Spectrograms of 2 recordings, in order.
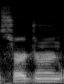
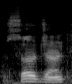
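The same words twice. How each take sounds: First: Sojourn slurred as "suh-zhurn" with a zh sound; a fumbled first try at sojourn; mispronounced sojourn. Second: Sojourn said carefully as "so-jern" with a long o and a j sound; the careful corrected sojourn. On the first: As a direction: stumble over sojourn, saying "suh-zhurn". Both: Shown as a demonstration.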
